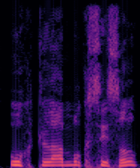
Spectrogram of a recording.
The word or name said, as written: ugtlamugsisl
